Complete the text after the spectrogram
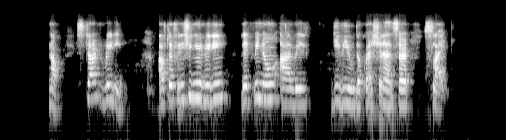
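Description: A young woman reads aloud over an online call.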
